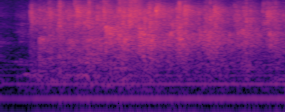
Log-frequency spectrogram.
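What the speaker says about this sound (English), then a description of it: "Clap for her." Moderate applause breaks out from an audience at a seminar talk for a participant who answered a question, a steady patter of clapping over a constant low electrical hum in the room.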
